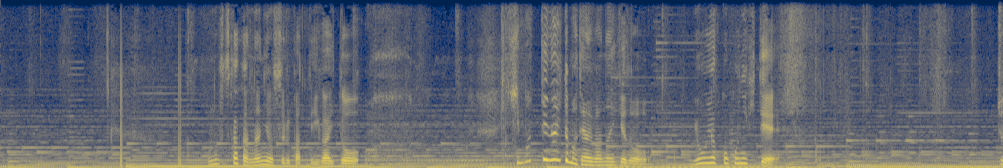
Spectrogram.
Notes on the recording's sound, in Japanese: 富山をのんびり歩きながらしゃべってみました。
